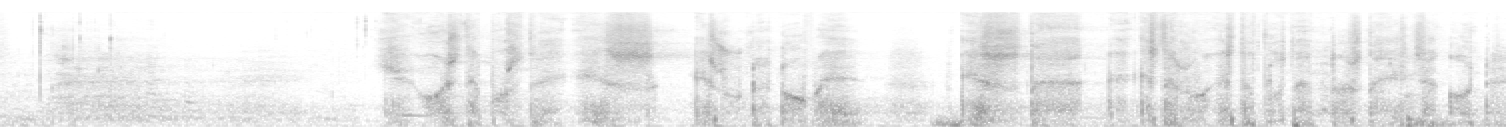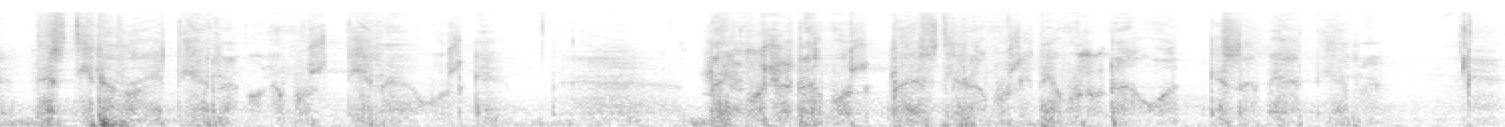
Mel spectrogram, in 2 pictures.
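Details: Adult man with the neurological disease dystonia, which in his case causes uncontrollable neck movements and can affect other body parts; real speech, whispered without voice tone: whispered speech (aphonia) due to dystonia.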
